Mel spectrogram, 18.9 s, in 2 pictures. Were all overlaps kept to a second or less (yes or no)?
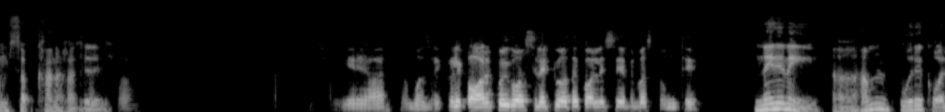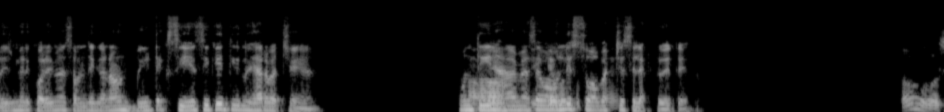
no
